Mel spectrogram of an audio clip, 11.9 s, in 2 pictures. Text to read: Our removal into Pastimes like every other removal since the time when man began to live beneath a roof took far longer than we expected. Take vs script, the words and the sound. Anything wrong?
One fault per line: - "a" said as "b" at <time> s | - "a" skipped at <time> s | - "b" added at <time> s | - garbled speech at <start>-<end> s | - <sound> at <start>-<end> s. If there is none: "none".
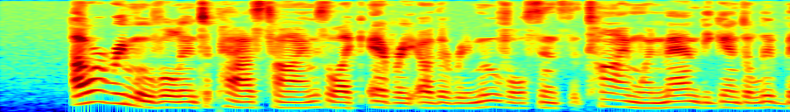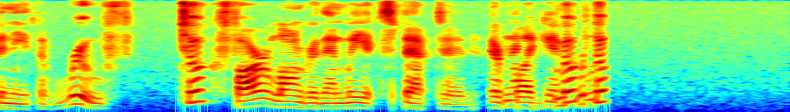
- garbled speech at 9.6-10.5 s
